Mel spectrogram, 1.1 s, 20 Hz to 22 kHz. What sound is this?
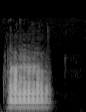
One-shot from Versilian Studios Chamber Orchestra 2: Community Edition sampling project.
Instrument family: Brass
Instrument: OldTrombone
Articulation: short
Note: G1
Midi note: 32
Room type: Band Rehearsal Space
Microphone: 2x SM-57 spaced pair
brass, g1, midi-note-32, multisample, oldtrombone, short, single-note, vsco-2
